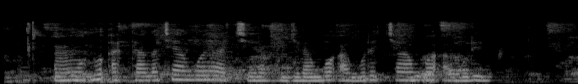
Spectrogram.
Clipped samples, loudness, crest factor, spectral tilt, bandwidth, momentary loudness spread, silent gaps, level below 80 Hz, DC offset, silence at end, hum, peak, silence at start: under 0.1%; -34 LUFS; 16 dB; -5.5 dB/octave; 8 kHz; 7 LU; none; -66 dBFS; under 0.1%; 0 s; none; -18 dBFS; 0.05 s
